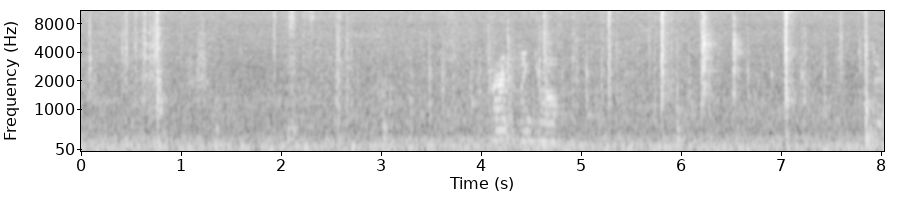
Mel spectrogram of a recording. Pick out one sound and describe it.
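A plastic toy robot clicks and knocks as hands handle it.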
